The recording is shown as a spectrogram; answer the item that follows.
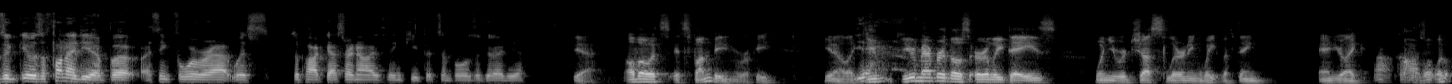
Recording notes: This episode was open for listeners of the show to hop on the zoom chat to listen to the conversation and add their two cents.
